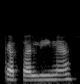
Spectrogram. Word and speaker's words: Catalina: My name is Catalina Zaragoza.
